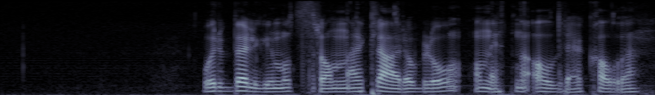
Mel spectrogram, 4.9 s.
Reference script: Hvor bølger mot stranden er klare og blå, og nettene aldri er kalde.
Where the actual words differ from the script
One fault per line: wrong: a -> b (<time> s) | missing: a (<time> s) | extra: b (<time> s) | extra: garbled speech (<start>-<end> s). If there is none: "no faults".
no faults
